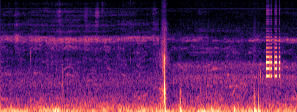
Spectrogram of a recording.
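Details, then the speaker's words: Detector Pro Headhunter Pirate, not made for saltwater, in saltwater with discrimination at zero; a faint steady high tone with scattered crackles and bursts of rapid beeps once the detector is moved; saltwater chatter. "all right so as you guys can tell it's not immediately chattering but once you start moving the Machine around it gets chattering"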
